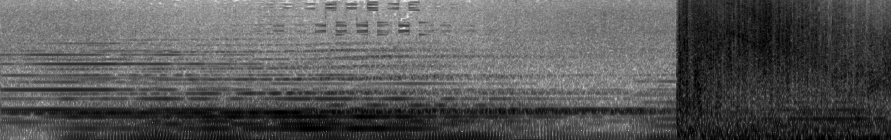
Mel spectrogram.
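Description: An artillery shell from an enemy arty player in World of Tanks explodes as one loud, sudden boom with a broadband crash, after several seconds of steady low tank engine drone.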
